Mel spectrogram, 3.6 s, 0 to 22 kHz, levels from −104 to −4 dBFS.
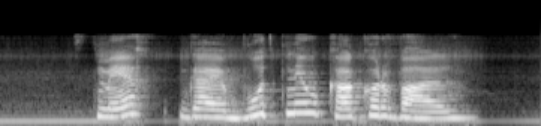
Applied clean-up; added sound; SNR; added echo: neural mask model RNNoise.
